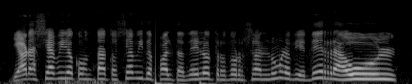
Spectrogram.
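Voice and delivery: excited play-by-play. Real, not acted. Foul called, rising excitement.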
